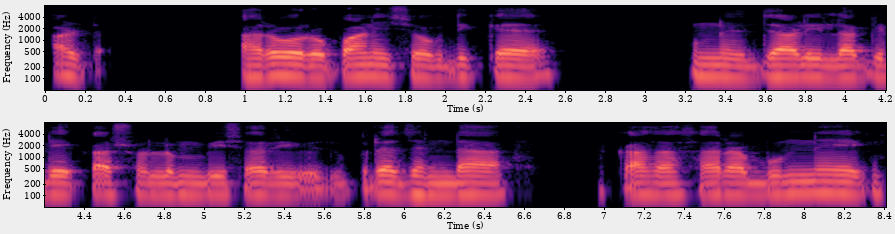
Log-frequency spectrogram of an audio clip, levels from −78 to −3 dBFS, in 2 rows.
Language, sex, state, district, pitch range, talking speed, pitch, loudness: Marwari, male, Rajasthan, Churu, 105-115 Hz, 165 wpm, 110 Hz, -28 LUFS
